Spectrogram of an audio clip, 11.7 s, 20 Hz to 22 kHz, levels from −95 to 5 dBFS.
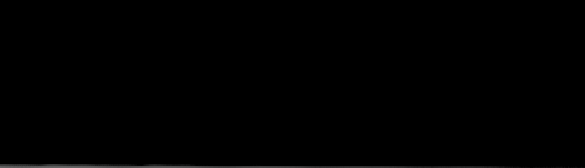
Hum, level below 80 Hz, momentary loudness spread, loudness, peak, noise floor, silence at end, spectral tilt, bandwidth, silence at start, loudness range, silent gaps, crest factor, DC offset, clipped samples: none; under -90 dBFS; 8 LU; -64 LUFS; -56 dBFS; under -90 dBFS; 1.6 s; -14 dB/octave; 1.4 kHz; 0 s; 6 LU; none; 12 dB; under 0.1%; under 0.1%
